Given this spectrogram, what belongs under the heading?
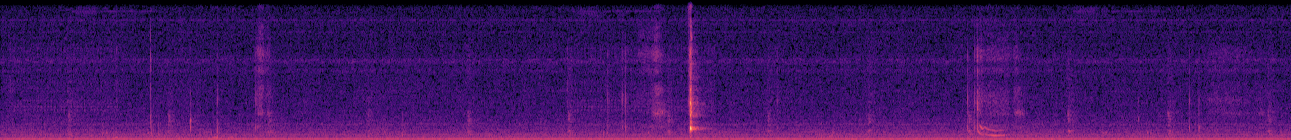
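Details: Infant hiccups at night: a quiet room with a steady hum, one sharp, brief hiccup, then a faint soft sound later.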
